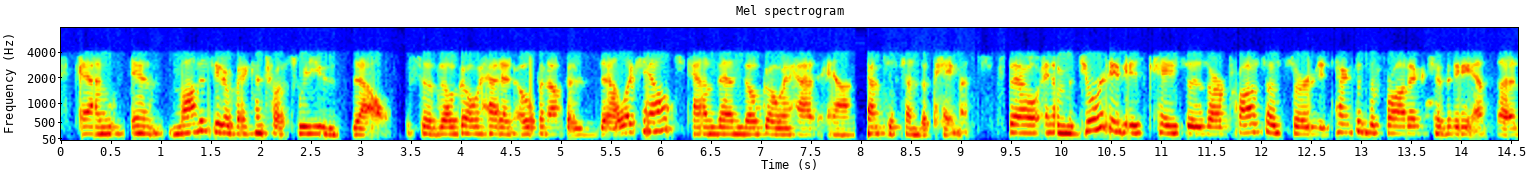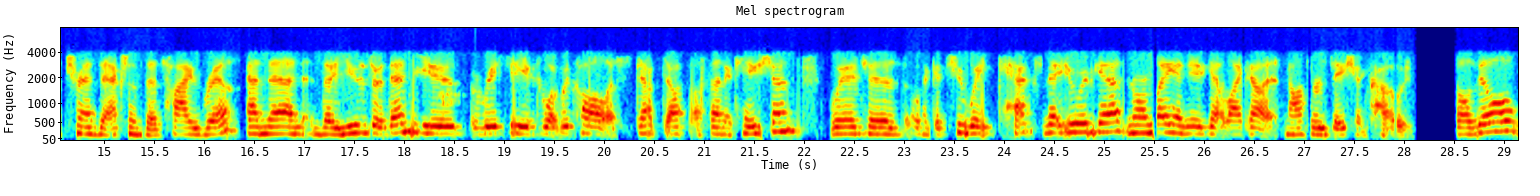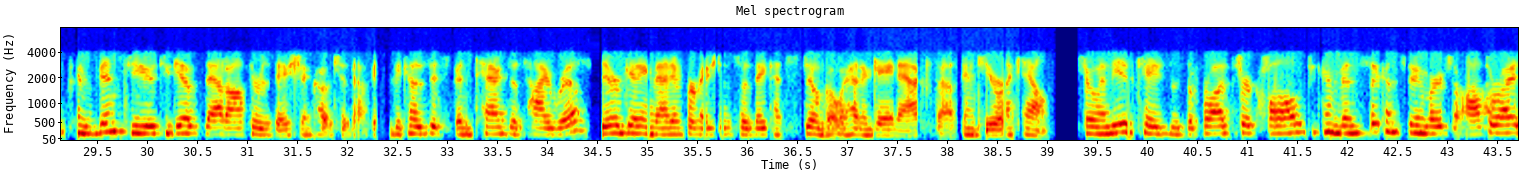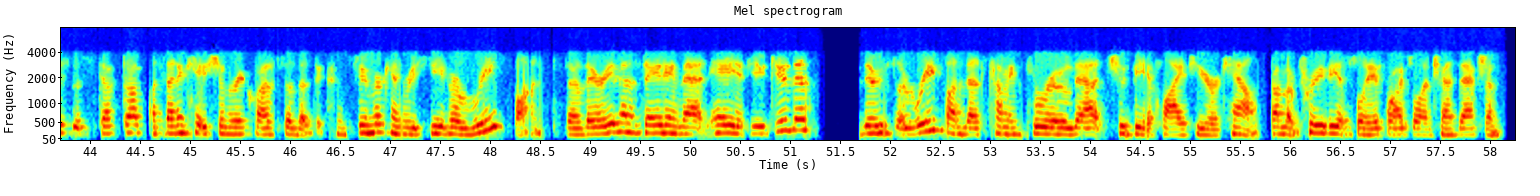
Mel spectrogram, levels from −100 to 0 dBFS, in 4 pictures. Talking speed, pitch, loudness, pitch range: 175 wpm, 190 Hz, -15 LUFS, 175-210 Hz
